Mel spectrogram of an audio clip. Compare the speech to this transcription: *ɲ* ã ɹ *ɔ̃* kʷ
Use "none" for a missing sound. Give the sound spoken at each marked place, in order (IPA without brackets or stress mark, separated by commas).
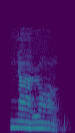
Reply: ɲ, ɔ̃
